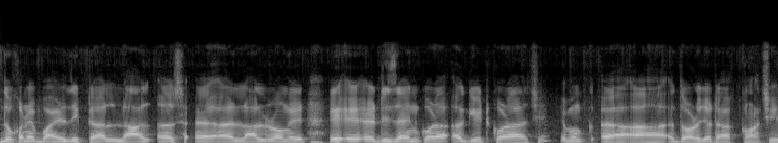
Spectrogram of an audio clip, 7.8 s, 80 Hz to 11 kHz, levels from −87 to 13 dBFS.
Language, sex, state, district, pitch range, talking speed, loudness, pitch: Bengali, male, Odisha, Nuapada, 120-140 Hz, 170 wpm, -17 LUFS, 130 Hz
